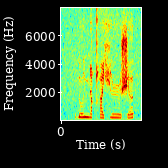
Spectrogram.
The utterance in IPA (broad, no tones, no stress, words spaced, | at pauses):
ɗuɲɛqʰɛ çʉːʃə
